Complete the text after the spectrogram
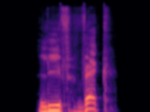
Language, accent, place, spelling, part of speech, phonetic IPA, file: German, Germany, Berlin, lief weg, verb, [ˌliːf ˈvɛk], De-lief weg.ogg
- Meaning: first/third-person singular preterite of weglaufen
